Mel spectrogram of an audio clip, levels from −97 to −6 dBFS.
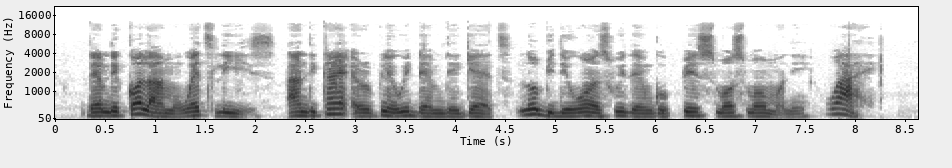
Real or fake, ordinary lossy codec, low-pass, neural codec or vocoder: real; AAC, 32 kbps; 19.8 kHz; none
